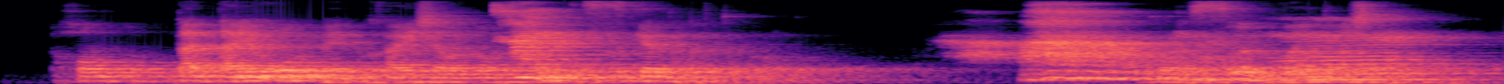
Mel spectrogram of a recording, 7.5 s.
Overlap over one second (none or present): present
